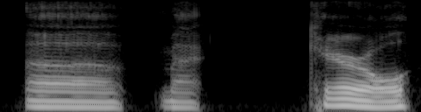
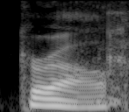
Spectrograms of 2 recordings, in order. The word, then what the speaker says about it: Corral: But I will say, Matt Carroll. – Corral.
